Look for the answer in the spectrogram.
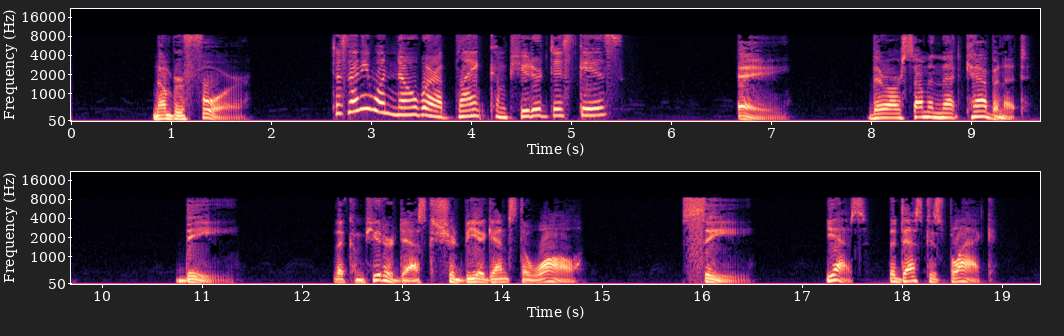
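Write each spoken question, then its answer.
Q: Does anyone know where a blank computer disk is?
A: A: There are some in that cabinet.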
